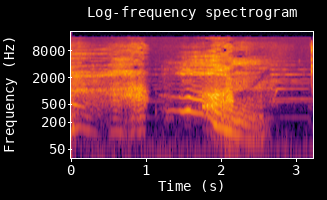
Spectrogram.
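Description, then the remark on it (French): A human voice imitates a wolf's yawn as the wolf sits on its haunches: a short breathy groan, a brief pause, then a long, loud moaning yawn that rises and slides down. “Il avait mis son gilet rouge sa belle langue rouge et ses trois rangées de dents les plus pointues qui brillèrent une seconde au soleil couchant quand il se mit à bâiller assis sur son derrière.”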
